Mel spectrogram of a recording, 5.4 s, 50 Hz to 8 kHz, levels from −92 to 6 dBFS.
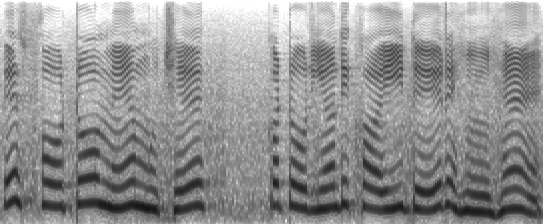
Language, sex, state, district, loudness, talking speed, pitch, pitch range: Hindi, female, Madhya Pradesh, Katni, -10 LUFS, 100 wpm, 275 Hz, 250-300 Hz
